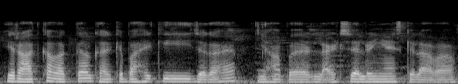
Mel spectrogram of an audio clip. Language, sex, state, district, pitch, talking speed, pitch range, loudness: Hindi, male, Delhi, New Delhi, 125 Hz, 275 wpm, 115-135 Hz, -19 LUFS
